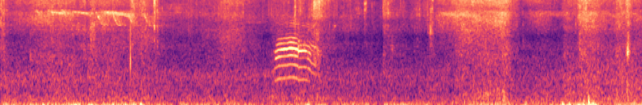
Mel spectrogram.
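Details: One clear meow from a Bengal kitten on an outdoor walk: a short, harmonic, gently arched cry near the middle, set against constant low wind-like rumble and a few faint high chirps.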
